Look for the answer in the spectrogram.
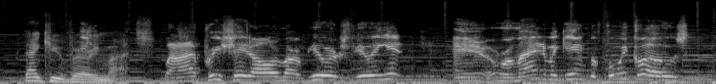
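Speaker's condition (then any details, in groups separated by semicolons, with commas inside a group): Cerebral palsy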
